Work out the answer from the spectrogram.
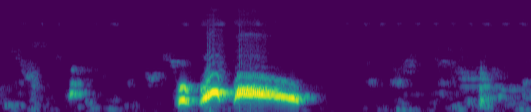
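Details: Spotted dove coo used as a lure to provoke rival males: a short harmonic note, then a longer warbled coo sliding downward over about one second, with faint clicks around it.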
